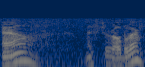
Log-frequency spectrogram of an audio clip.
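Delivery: ordinary talk, nothing marked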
